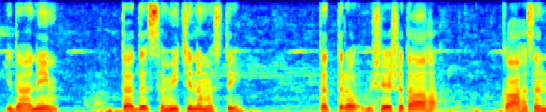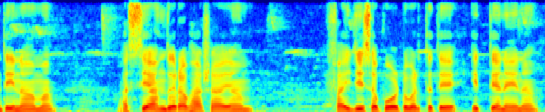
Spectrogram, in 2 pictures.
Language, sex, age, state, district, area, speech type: Sanskrit, male, 18-30, Tamil Nadu, Tiruvallur, rural, spontaneous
